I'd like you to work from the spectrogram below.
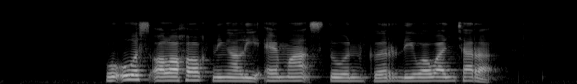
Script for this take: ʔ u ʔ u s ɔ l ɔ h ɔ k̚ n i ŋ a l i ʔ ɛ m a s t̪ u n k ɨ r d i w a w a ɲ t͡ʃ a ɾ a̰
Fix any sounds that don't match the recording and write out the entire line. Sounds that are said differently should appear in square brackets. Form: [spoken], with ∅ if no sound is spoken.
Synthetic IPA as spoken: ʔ u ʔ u s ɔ l ɔ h ɔ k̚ n i ŋ a l i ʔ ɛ m a s t̪ u n k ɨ r d i w a w a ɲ t͡ʃ a ɾ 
